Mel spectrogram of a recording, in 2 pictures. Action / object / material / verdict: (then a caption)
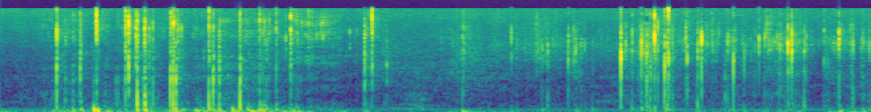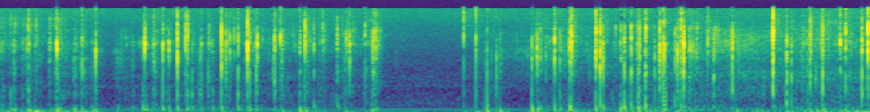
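scrape / sequin fabric patch / sequins, knit fabric / none. Long nails scratch a green sequin cactus patch, later turned over to scrape its knit fabric back. The result is a dense run of quick, crackly scratching and rustling with a low hum underneath and bright clicks throughout.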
